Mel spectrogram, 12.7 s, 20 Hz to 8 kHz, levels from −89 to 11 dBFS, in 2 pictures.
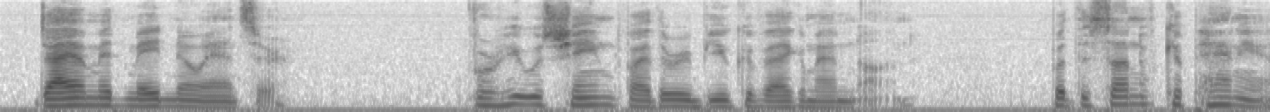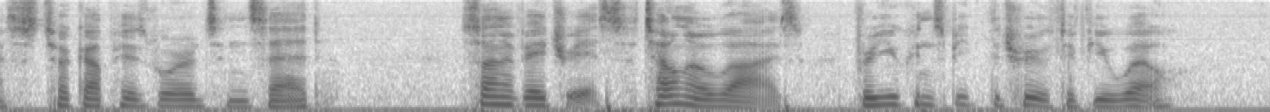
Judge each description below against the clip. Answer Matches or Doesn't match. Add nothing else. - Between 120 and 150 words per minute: Doesn't match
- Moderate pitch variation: Matches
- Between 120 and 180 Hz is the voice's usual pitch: Matches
